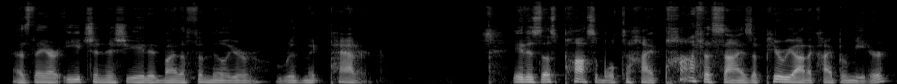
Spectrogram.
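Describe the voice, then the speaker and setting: Low-voiced man giving a music theory lecture. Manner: measured academic delivery with occasional fillers. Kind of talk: recorded lecture reading an analysis.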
